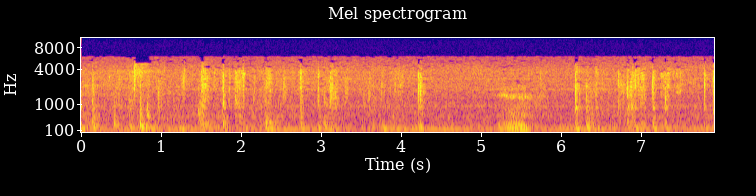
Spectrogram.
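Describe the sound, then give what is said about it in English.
Keys being tried in a suitcase lock: a run of small, irregular metallic clicks and scrapes over a steady low hum, with a brief murmur of a voice partway through. “Couple of keys I think will fit.”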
